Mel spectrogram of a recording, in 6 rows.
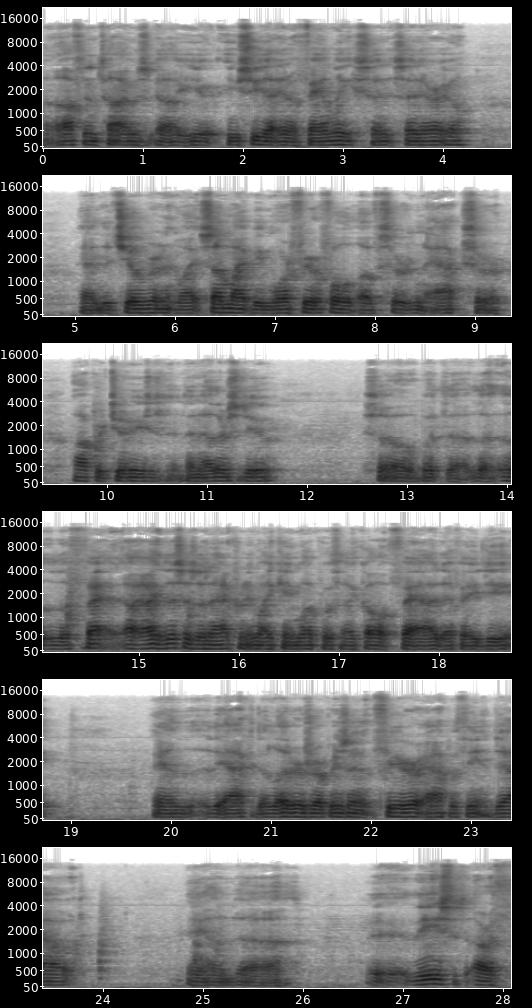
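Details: Parkinson's disease, a neurodegenerative disease, in an adult man living with it for more than 20 years, with visible shakes; Parkinson's disease speech.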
